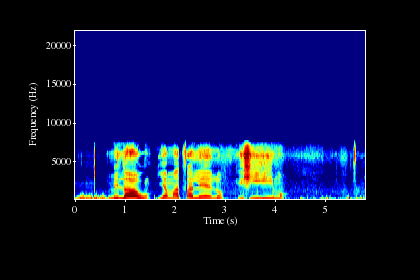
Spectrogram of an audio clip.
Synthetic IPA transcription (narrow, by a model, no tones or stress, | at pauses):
milawujamat͡salɛlɔɦiʃiiːmɔ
